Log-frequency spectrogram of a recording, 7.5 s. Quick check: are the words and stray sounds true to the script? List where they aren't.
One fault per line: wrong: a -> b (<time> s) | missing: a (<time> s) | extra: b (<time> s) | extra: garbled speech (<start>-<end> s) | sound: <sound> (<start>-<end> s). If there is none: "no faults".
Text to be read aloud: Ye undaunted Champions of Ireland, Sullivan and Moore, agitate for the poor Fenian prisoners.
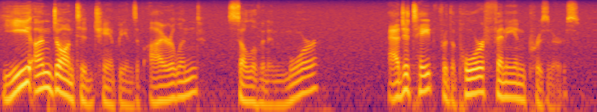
no faults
